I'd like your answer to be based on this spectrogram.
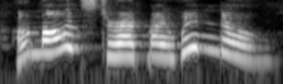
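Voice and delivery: high loud scared cry; frightened shout. A narrator's reading. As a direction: shriek at the monster. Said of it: "shouted Baby".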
